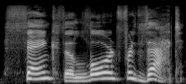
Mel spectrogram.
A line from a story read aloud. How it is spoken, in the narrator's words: exclaimed Mr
